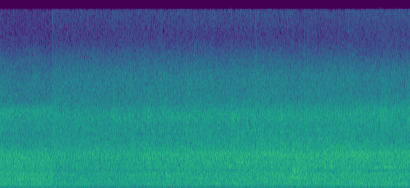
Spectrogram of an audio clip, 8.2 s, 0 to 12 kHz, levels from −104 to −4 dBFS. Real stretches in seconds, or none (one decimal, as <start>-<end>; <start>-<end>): 0.0-8.2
